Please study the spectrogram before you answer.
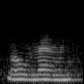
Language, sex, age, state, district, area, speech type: Bodo, female, 18-30, Assam, Kokrajhar, rural, conversation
